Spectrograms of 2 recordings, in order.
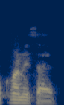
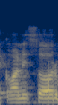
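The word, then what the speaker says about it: connoisseur: हो सकता है वो कॉनिसायर, ठीक। पर ये फ्रेंच वर्ड है, कॉनिसोर बोलते हैं, बहुत मतलब डिफरेंट डिफरेंट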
